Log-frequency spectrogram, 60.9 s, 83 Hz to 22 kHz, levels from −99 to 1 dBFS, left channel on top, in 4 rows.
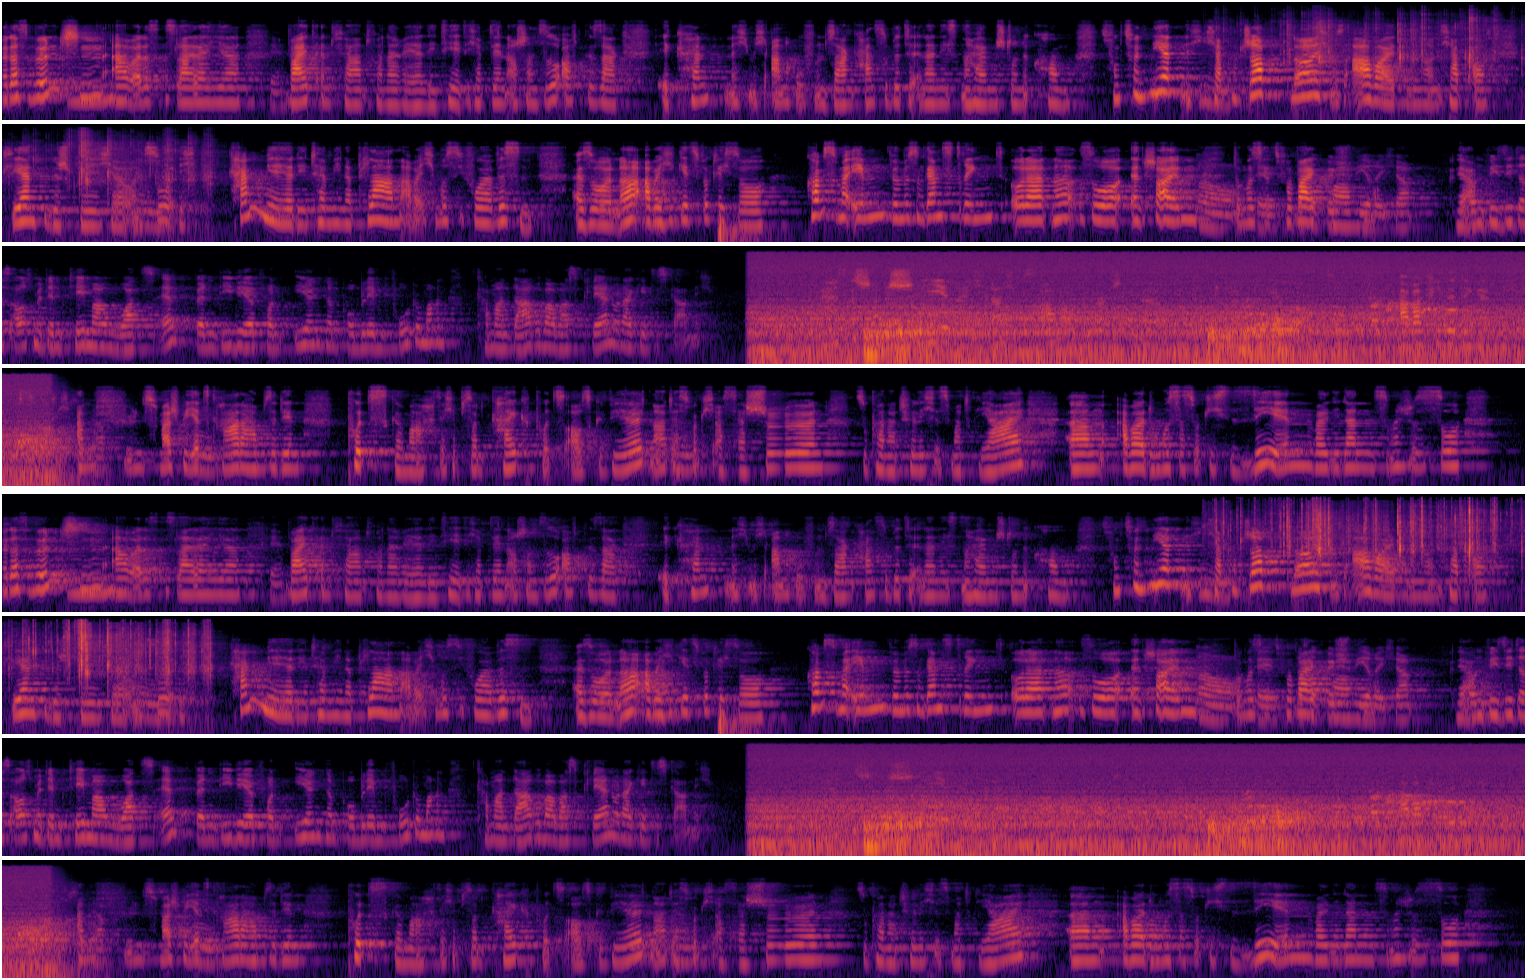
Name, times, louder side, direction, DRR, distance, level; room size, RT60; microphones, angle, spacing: voice 1, 0.0-22.9 23.3-29.0 29.8-30.0 38.3-60.7, left 5 dB, 50° left, 10 dB, 1.4 m, -47 dB
voice 2, 0.7-1.1 2.4-2.8 12.0-12.3 14.0-14.1 16.5-16.9 21.7-21.9 27.2-29.3 29.9-37.5 42.7-43.2 46.3-46.7 47.6-47.8 52.4-52.7, right 1 dB, 15° right, 7 dB, 2.1 m, -53 dB
sound 1, 12.0-17.3, right 11 dB, 80° right, 1.1 m, -44 dB
sound 2, 37.9-46.2, equal, ahead, 4.7 m, -41 dB
28.5 x 24.5 x 7.0 m, 0.95 s
head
